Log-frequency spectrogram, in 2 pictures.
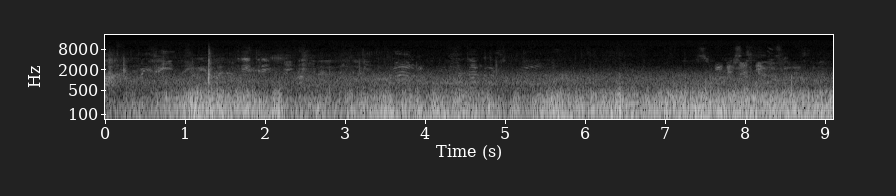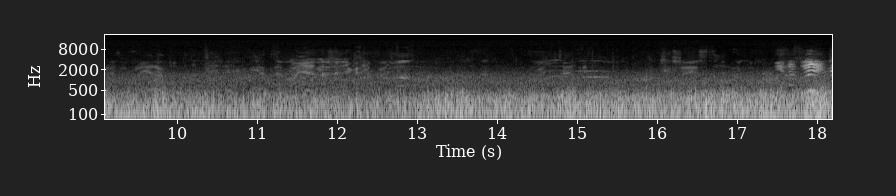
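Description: Wind rumbles steadily across an open field.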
